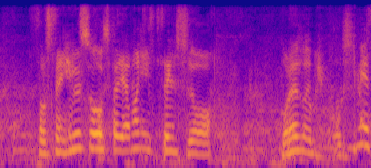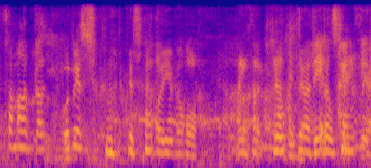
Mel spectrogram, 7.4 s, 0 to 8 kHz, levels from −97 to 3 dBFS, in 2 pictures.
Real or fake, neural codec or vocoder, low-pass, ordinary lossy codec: fake; codec, 24 kHz, 1.5 kbps, HILCodec; 7.2 kHz; none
